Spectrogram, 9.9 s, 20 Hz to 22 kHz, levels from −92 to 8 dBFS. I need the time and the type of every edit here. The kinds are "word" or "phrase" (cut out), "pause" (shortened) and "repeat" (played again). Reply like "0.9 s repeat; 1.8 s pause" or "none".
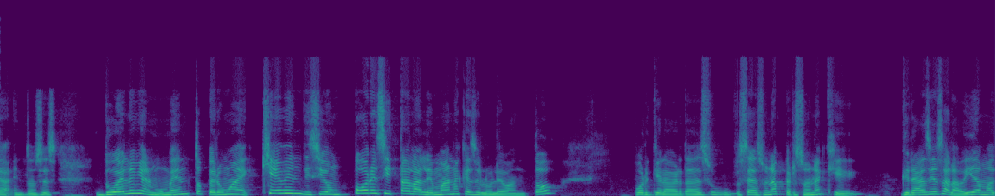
none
